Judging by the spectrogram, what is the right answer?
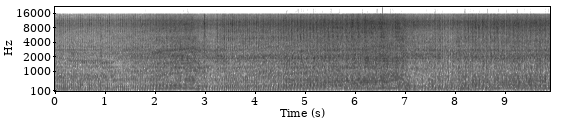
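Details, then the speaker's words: Hero Splendor Plus after the primary gear was replaced. The small single ticks over evenly and picks up cleanly on two throttle blips, with no gear whine or rattle. The primary gear noise is cured and it sounds healthy. "तो गाइ आप सुन सकते हैं bike के अंदर बिल्कुल भी sound नहीं है तो यही प्रॉब्लम था इस बाइक के अंदर"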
